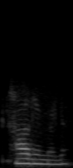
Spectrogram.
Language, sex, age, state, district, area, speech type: Kannada, female, 18-30, Karnataka, Gulbarga, urban, conversation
